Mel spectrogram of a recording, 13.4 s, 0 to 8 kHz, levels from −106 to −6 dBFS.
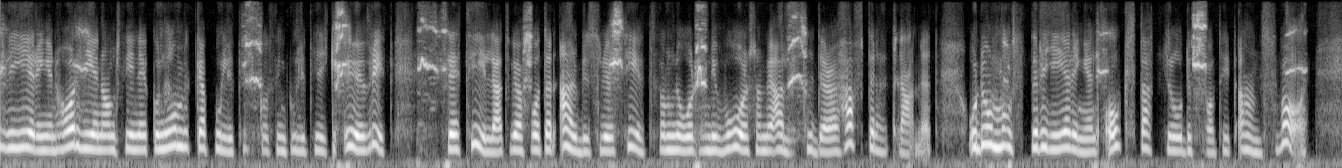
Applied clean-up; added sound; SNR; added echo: neural diffusion model UNIVERSE++.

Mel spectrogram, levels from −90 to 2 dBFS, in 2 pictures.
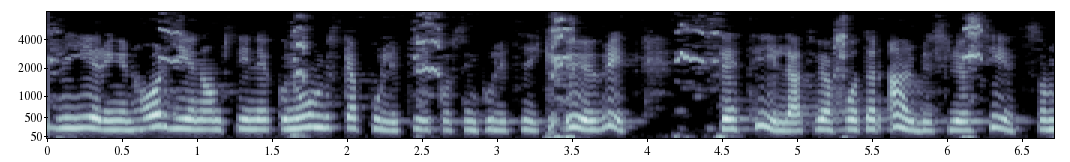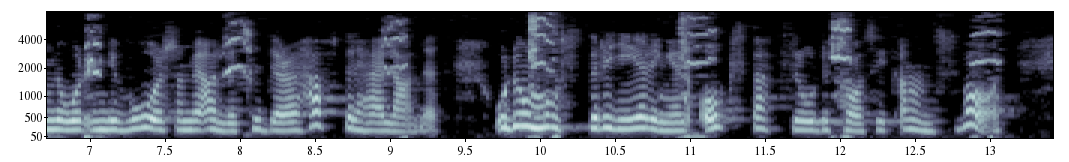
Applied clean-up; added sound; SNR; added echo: classical method Wiener filter.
